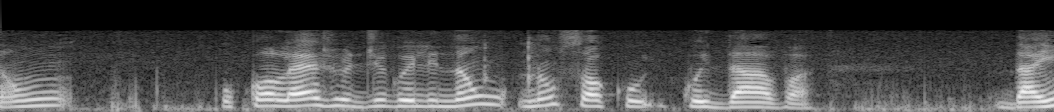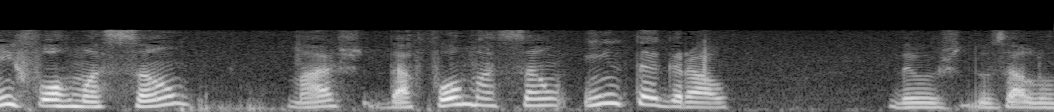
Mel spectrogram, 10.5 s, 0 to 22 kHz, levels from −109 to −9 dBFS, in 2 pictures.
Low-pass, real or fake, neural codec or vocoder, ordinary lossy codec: 7.2 kHz; fake; vocoder, 22.05 kHz, 80 mel bands, WaveNeXt; MP3, 48 kbps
